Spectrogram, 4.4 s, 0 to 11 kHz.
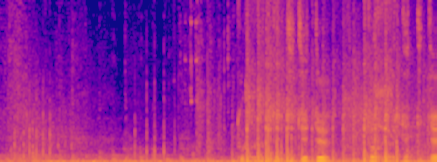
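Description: Gunfire in the video game The Walking Dead: Season 2, with rapid automatic bursts that grow denser and louder halfway through, heard close and sharp.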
